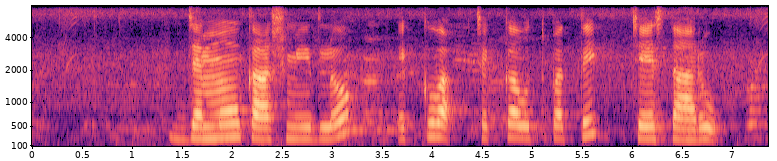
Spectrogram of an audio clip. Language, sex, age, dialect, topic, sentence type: Telugu, female, 31-35, Telangana, agriculture, statement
